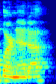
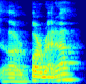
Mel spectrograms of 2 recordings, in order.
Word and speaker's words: Barretta: I mean, as my opinion of the whole thing, the characters going in this, we had Bill Barnetta. I believe that's Barretta, I believe is how you pronounce his name.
